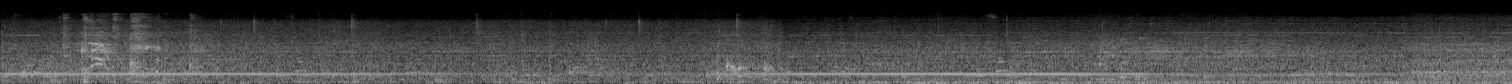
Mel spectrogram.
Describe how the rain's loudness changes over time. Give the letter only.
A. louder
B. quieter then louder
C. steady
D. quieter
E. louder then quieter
C.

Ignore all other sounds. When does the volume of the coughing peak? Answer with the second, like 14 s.
1 s.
